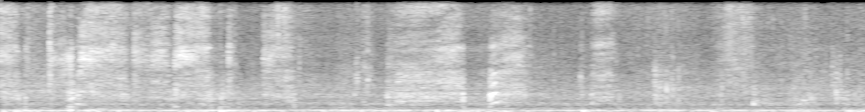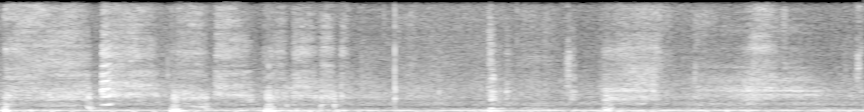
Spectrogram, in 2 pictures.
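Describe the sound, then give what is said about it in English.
Faint scratching of someone drawing a picture: irregular short strokes and taps scattered over several seconds against a low steady hum, with no talking. “Now, let me draw something else.”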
